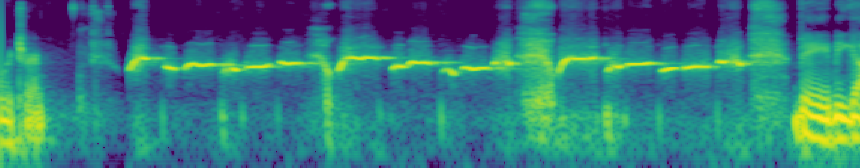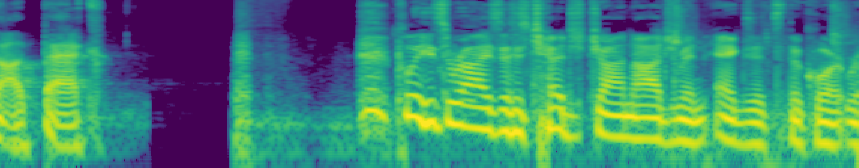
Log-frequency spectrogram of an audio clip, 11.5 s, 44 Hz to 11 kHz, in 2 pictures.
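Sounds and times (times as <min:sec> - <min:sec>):
person whistling a tune with sliding pitches: 0:00.8 - 0:05.1
short breaths between whistled phrases: 0:03.3 - 0:04.0, 0:04.8 - 0:05.3, 0:07.3 - 0:08.4
speech: 0:05.3 - 0:06.5, 0:08.4 - 0:11.4.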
